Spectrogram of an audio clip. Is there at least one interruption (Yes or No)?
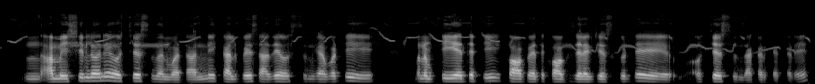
No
